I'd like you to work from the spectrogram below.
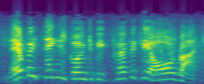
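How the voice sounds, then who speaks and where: A woman's voice: fairly high pitch, animated, fast, background noise. Motherly neighborhood house worker, early talkie. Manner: kindly, fussing, reassuring. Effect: early 1930s talkie film sound. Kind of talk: 1930s film acting.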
